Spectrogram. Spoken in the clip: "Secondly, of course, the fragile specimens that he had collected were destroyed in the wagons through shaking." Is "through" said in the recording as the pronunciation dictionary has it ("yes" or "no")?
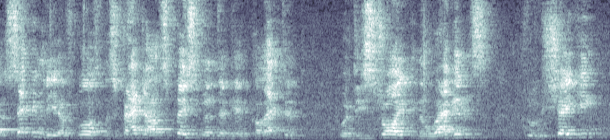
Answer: yes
